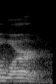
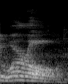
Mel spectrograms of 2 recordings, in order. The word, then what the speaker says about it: world: Okay, you have to slow it down into 2 syllables, okay? Yuliya, give it a try for me. World.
